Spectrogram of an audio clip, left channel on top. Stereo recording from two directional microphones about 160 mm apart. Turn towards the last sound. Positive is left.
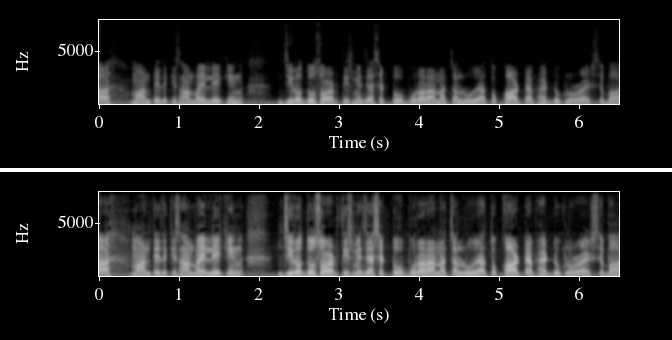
turn(degrees=-5)  # may be behind; listen again after turning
